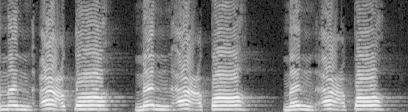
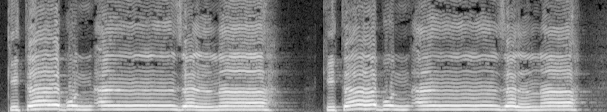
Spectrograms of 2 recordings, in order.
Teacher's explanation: أنتقل من التنوين أو من النون إلى حرف الهمزة من غير أن أقطع ولا أفصل ولا أسكت ولا أغن غنة بزيادة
